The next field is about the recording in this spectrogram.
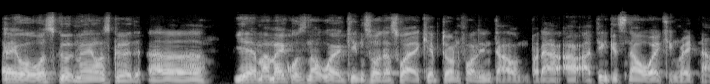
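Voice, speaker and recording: A man with a non-native accent speaks at a fairly quick pace with hardly any pauses. His pitch is fairly low, his intonation fairly even and his loudness very even. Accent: foreign, noticeable. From outside the US. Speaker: livestream participant. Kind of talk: casual debate. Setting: TikTok livestream. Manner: halting, many repetitions.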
